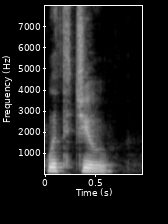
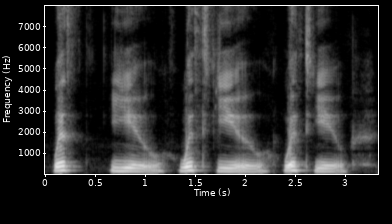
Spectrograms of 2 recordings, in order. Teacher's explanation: avoid touching your tongue anywhere on the top of your mouth before it gets to the Y in the back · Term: Y sound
